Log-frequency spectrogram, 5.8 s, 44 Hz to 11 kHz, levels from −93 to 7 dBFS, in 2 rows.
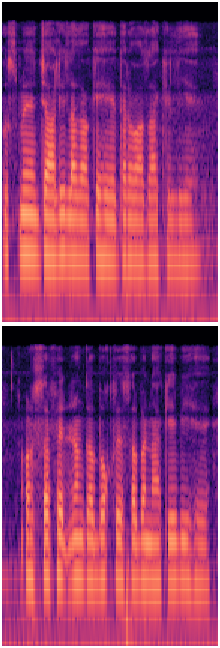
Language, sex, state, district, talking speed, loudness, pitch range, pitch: Hindi, male, Arunachal Pradesh, Longding, 185 wpm, -19 LUFS, 125-140 Hz, 135 Hz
